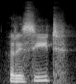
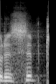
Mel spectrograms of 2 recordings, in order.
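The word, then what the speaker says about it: receipt: इसको स्केज बोलते हैं सेम ऐसे ही एक वर्ड है राइट रिसी कुछ लोग इसको रिसीप्ट पढ़ते हैं कुछ लोग इसको रिसी करते हैं रिसी बोलते हैं तो होता क्या है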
